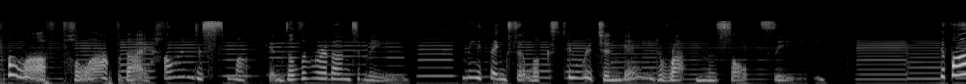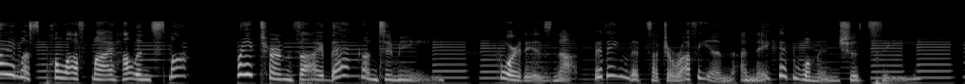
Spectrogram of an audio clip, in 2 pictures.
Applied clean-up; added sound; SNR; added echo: neural mask model RNNoise.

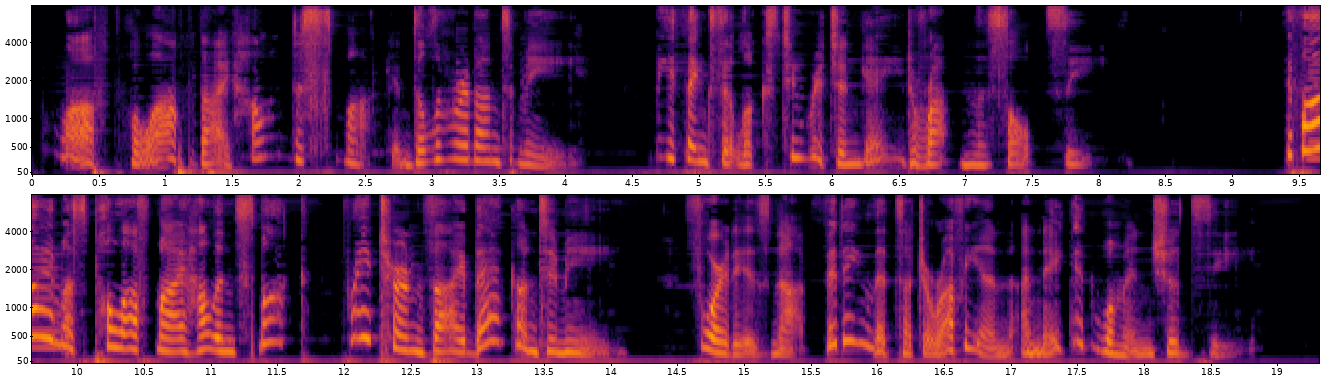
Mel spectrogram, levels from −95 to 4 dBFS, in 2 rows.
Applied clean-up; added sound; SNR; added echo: neural mask model DeepFilterNet 3.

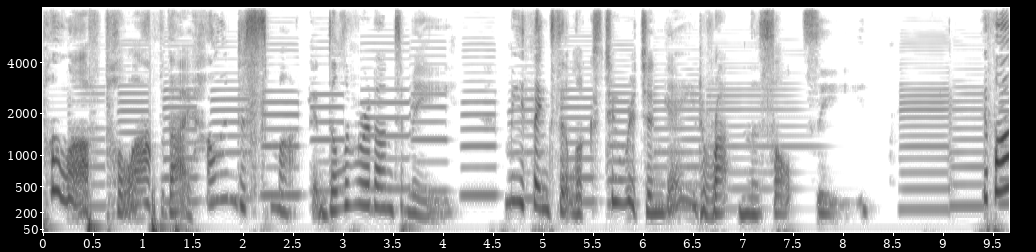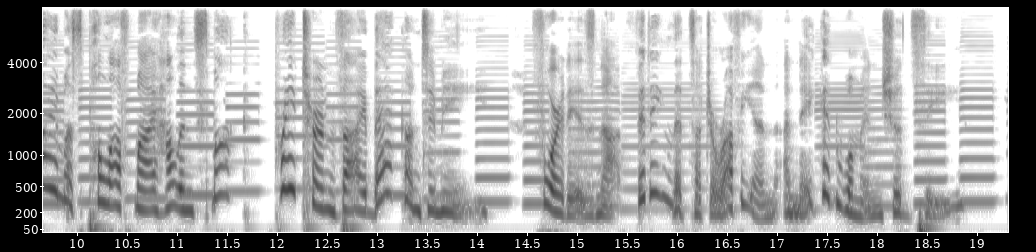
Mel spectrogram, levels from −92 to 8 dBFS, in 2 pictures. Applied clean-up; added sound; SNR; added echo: classical method log-MMSE.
